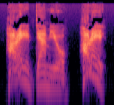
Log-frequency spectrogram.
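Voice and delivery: furious, angry snarl. Lothar, back on deck, urging the other trawlers on, snarling. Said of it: "Lothar snarled ineffectually at them".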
